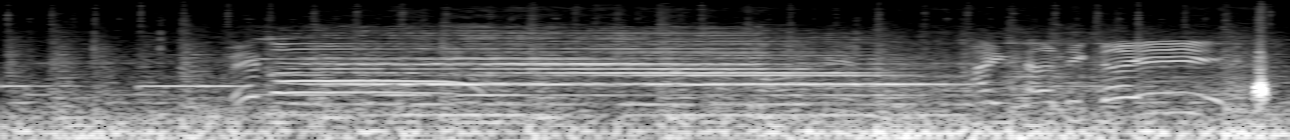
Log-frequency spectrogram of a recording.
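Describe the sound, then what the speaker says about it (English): A train rumbles along steadily while a long multi-tone horn sounds for several seconds, then blares again briefly near the end. "there's a train on my track"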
